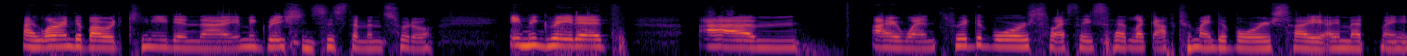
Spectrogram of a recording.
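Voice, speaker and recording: Her bright, sharp tone at a medium pitch, a woman speaks at a moderate pace with monotone, flat intonation. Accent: Polish. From Poland. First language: Polish. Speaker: business coach. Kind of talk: interview. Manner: halting.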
